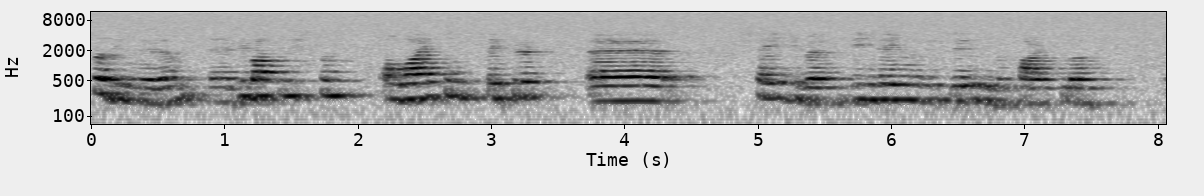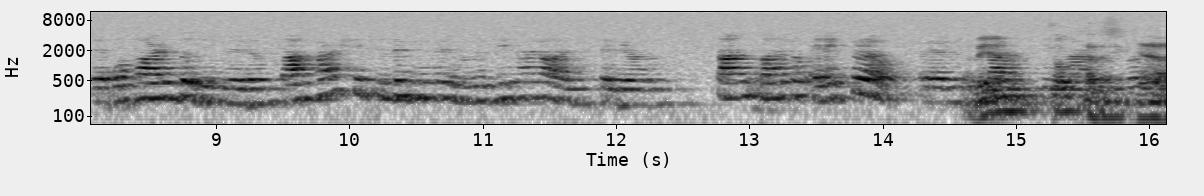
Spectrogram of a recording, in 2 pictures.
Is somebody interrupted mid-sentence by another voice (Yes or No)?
Yes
